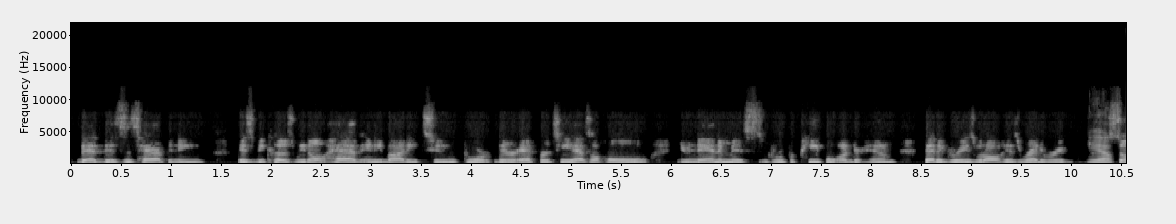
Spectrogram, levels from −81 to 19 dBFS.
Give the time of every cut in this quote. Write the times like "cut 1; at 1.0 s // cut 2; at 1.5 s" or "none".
none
